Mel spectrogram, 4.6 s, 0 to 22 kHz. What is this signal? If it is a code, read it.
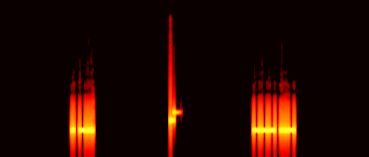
Morse code, heard as a keyed tone, about 50 wpm, 700 Hz. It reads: ED OU
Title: Multi-letter Phonemes Quick Fire 50wpm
